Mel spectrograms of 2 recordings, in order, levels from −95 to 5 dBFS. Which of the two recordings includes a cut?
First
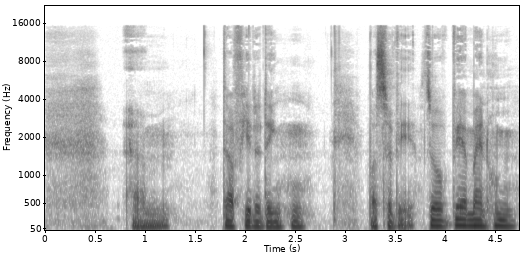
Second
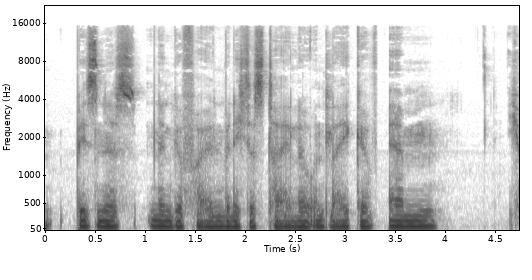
second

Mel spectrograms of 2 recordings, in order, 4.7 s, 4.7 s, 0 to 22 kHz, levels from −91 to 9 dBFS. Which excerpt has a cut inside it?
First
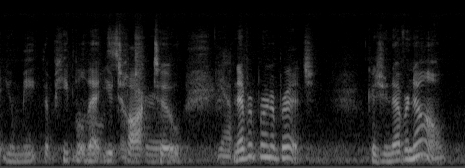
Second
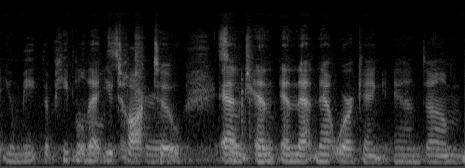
first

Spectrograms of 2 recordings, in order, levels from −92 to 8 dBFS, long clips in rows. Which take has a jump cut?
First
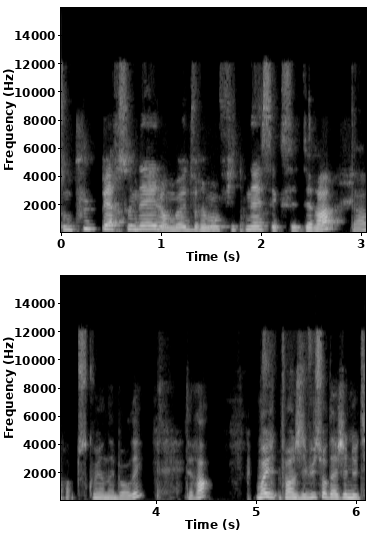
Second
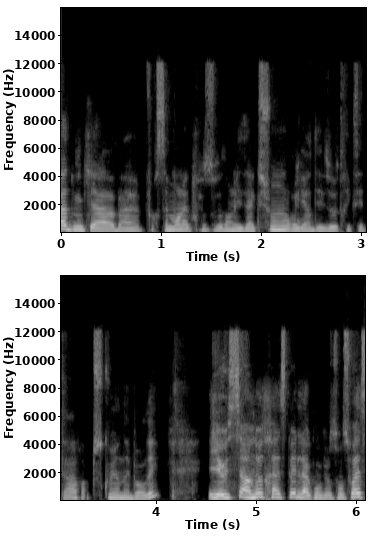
first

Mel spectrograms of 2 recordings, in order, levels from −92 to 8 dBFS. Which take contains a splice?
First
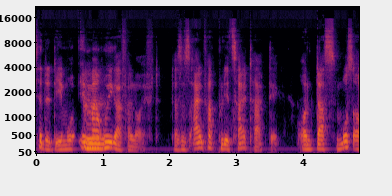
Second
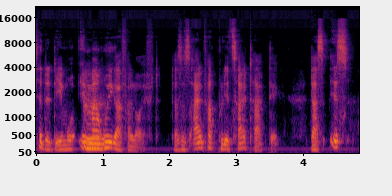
first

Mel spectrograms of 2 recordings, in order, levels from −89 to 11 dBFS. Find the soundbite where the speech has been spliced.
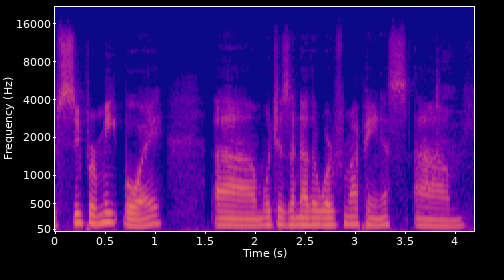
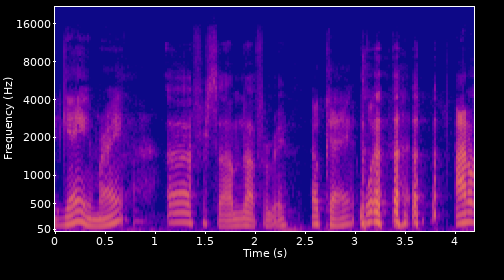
second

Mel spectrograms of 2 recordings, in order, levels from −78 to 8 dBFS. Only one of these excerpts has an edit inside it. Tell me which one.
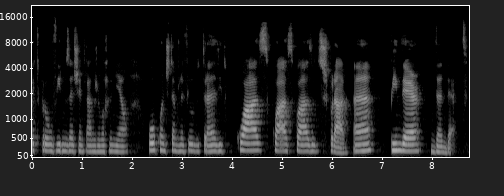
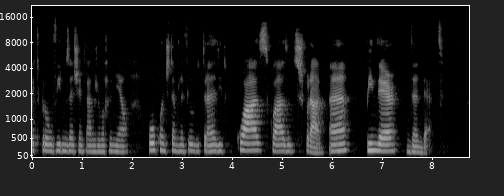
second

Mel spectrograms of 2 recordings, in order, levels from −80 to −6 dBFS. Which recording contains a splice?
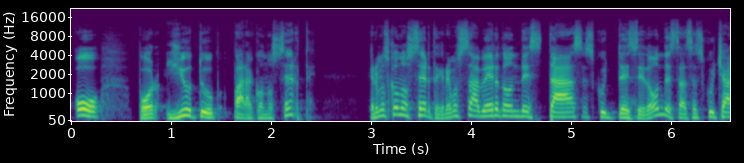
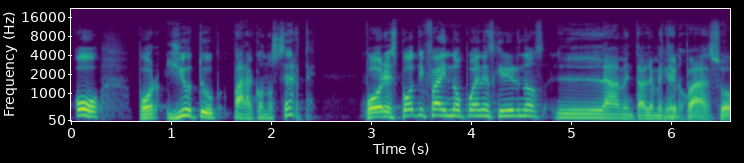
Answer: second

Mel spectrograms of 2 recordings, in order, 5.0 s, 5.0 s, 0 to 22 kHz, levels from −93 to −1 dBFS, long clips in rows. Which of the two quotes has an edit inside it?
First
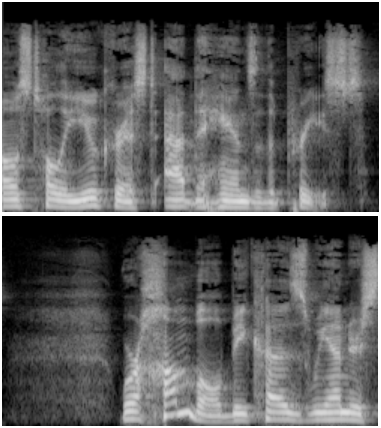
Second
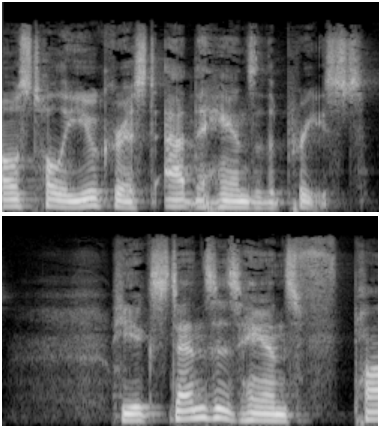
second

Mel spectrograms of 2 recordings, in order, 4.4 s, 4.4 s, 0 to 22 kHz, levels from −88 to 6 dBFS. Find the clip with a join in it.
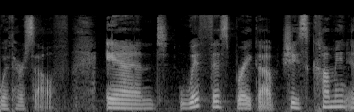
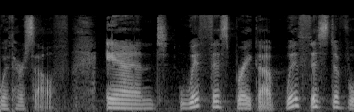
first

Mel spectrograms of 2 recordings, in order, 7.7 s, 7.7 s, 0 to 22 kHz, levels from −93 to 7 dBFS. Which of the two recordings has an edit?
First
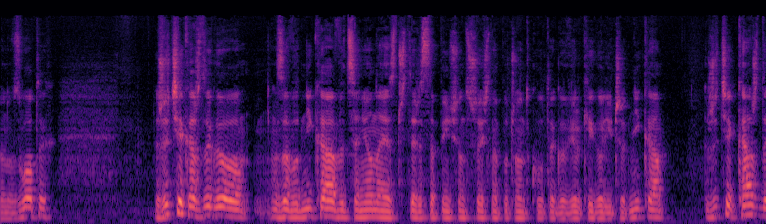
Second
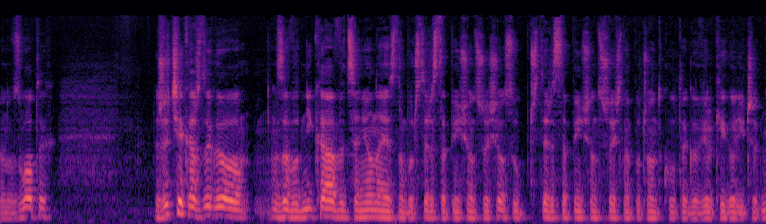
first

